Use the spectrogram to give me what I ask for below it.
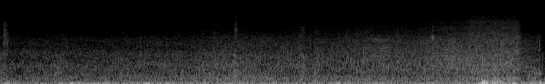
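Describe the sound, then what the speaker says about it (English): Ocean waves roll and break below the cliffs at Loch Ard Gorge, a continuous distant surf roar mixed with gusting wind buffeting the microphone, with one stronger surge near the end. "Just listen to the sound of the waves coming from down there."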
